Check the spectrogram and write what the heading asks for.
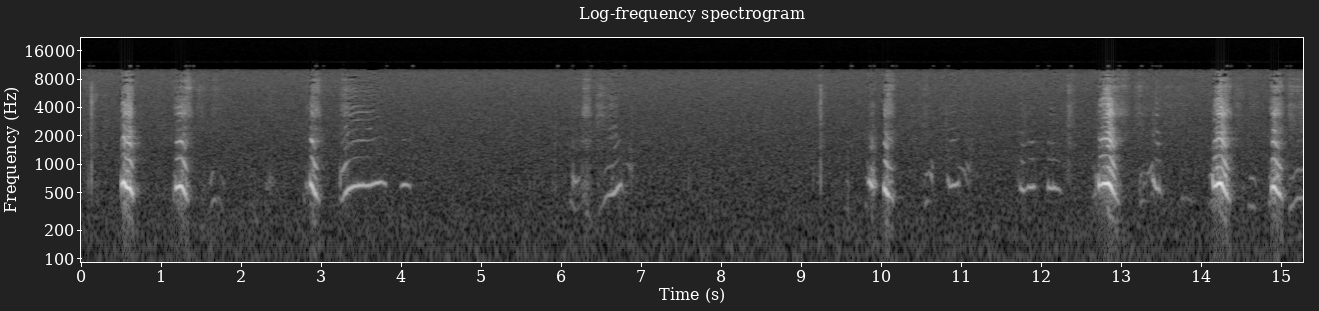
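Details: Infant boy with laryngomalacia, tracheomalacia and bronchomalacia (LTBM) making the typical repeated high, honking, tonal noises with breathing; stridor.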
